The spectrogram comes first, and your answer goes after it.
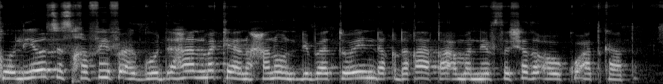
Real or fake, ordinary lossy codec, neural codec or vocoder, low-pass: fake; none; vocoder, 44.1 kHz, 128 mel bands every 512 samples, BigVGAN v2; none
